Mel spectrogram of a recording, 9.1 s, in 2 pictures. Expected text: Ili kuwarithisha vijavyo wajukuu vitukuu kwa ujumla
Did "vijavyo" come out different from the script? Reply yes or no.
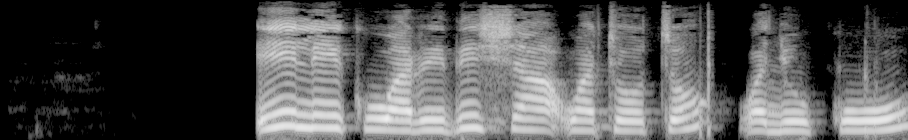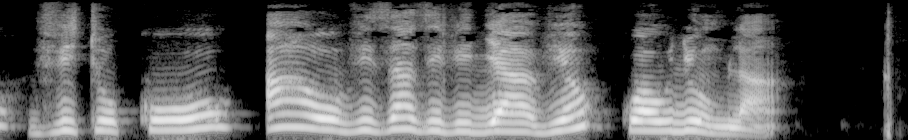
yes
